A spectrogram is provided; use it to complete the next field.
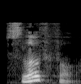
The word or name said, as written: slothful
